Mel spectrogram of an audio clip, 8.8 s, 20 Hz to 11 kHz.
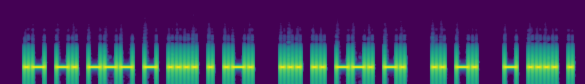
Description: Morse code, heard as a keyed tone, about 20 wpm, 700 Hz. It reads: ANOTHER SIGN IN THE
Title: Sentences from Top 1000 Words 20wpm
